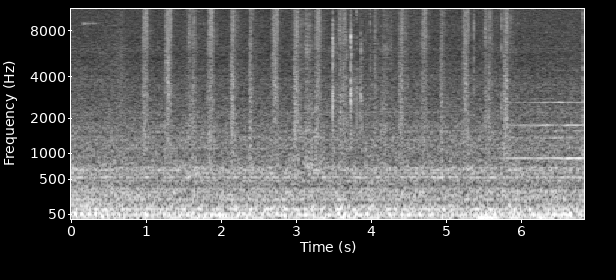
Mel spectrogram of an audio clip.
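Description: Light footsteps patter quickly over grass.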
